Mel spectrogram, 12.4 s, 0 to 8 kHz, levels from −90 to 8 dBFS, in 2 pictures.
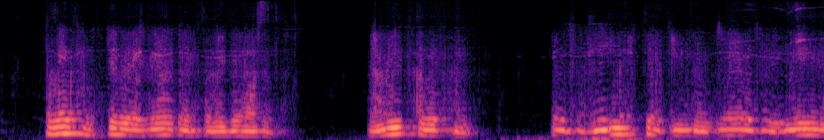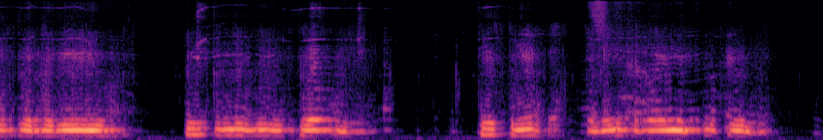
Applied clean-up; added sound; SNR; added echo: neural mask model DeepFilterNet 3.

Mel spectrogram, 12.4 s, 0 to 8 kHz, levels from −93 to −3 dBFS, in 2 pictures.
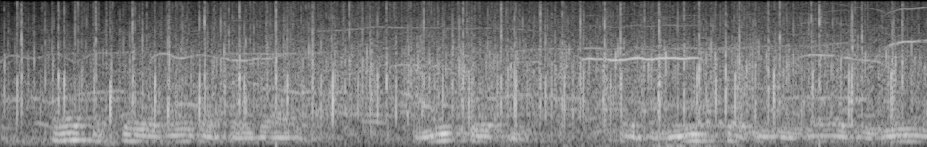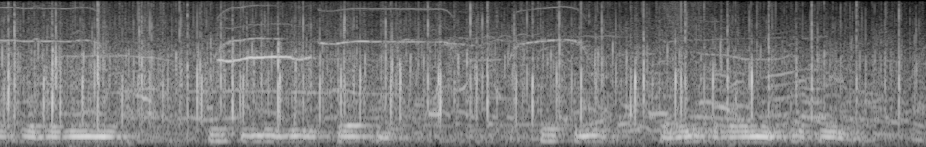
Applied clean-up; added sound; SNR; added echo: none; Applause; -4 dB; reverberation time 0.5 s.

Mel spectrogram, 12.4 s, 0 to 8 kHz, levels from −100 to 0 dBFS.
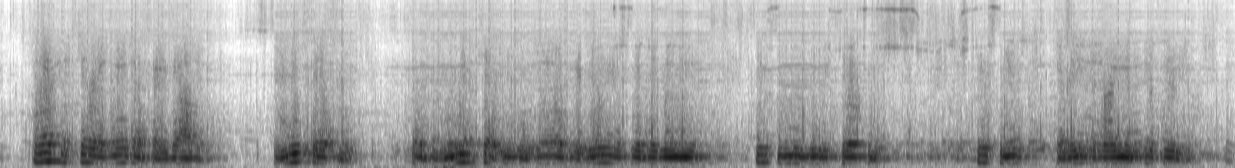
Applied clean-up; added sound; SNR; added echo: neural separator model SepFormer DNS4.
